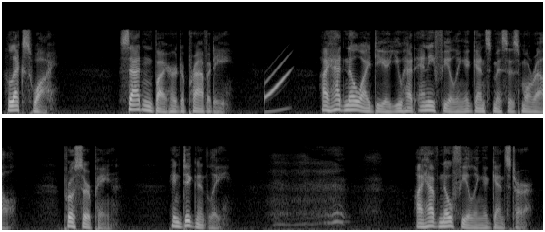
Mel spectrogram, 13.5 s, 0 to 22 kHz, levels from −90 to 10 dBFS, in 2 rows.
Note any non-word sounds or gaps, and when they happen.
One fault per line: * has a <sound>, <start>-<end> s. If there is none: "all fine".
* has a chirp, 3.3-3.7 s
* has a breath, 10.0-11.6 s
